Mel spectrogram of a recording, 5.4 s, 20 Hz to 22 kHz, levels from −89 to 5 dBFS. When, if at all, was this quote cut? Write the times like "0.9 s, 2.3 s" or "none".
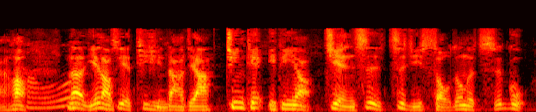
3.2 s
